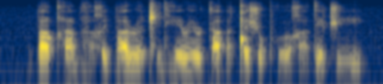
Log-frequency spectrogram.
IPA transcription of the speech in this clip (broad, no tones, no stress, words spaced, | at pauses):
pa qʰɛbʱa̰χi pa ɹəǁidʱeɹɘɹ kaʔa̰ǃɛʃo pʰo̰χa̰te t͡ʃi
